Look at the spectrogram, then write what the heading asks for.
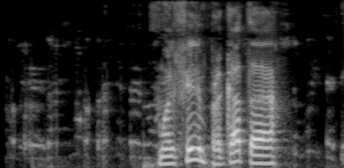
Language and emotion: Russian, positive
